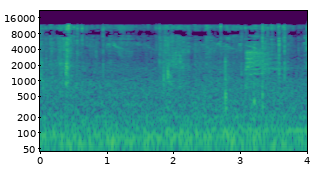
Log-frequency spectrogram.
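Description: Scattered light knocks and scuffs as a large fish is lifted by hand out of the water onto the bank, over a steady low rumble.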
